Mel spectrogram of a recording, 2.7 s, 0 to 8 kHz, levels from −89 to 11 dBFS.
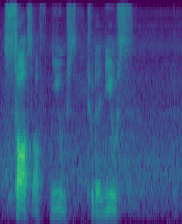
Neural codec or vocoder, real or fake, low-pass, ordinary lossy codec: none; real; 7.2 kHz; none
